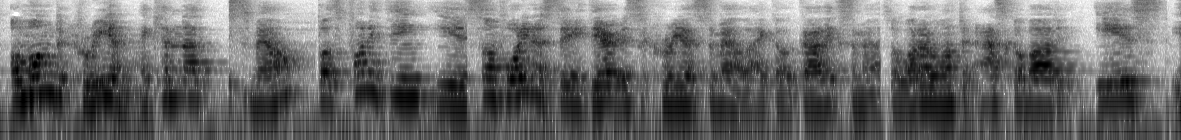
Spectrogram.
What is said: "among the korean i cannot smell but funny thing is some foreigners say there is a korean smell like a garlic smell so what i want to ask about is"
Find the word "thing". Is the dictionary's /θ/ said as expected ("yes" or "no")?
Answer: yes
